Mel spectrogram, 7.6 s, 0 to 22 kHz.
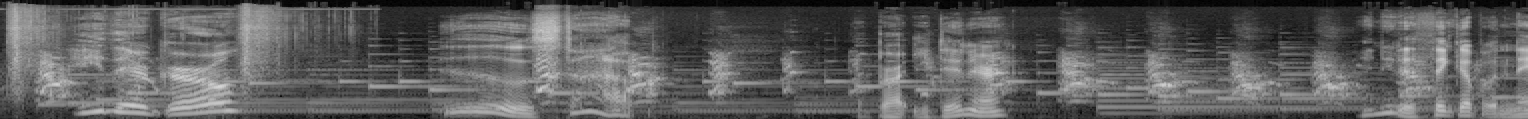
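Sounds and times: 
speech: 0:00.4 - 0:01.4, 0:02.2 - 0:03.3, 0:04.4 - 0:05.1, 0:06.8 - 0:07.6
female puppy yipping and whining in a barn: 0:05.3 - 0:06.7.

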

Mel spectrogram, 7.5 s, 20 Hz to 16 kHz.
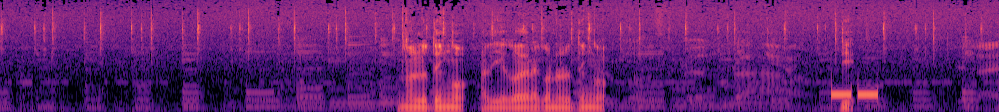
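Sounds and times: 
speech: 0:03.0 - 0:04.7
short loud electronic beeps from a phone line during a failed call: 0:06.2 - 0:06.6.

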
